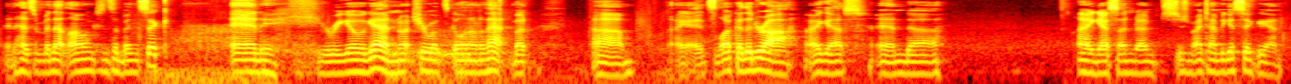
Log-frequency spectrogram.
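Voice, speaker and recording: A man's voice: fairly low pitch, fairly even intonation, moderate pace, a bit bright, a little hiss or hum. Stuffed-up man chatting over gameplay. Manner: chatty, rambling, with many ums and uhs. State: stuffed up with a cold. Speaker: gaming channel host. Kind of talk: casual gameplay commentary.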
